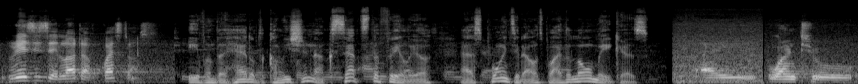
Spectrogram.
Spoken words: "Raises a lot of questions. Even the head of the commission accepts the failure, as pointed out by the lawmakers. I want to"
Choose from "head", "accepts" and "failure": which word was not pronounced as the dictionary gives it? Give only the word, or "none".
none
